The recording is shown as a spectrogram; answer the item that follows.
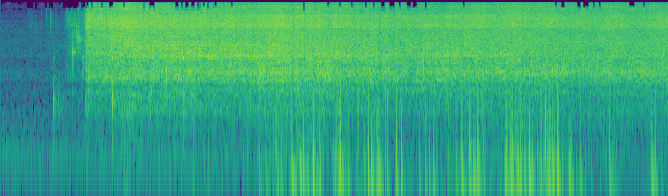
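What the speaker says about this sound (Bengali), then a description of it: "এবার আমি একটু পেঁয়াজ বাটা দিয়ে দিচ্ছি।" Onion paste hits hot oil already seasoned with cinnamon and bay leaves, erupting into a loud, sustained sizzle after a quiet start, with sharp spitting crackles for several seconds and no voices.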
